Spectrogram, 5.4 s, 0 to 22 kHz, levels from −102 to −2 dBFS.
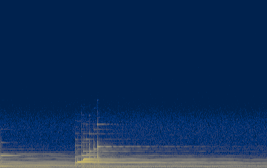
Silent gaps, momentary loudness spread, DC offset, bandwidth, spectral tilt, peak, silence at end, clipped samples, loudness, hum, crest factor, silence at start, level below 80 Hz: none; 21 LU; under 0.1%; 6.2 kHz; -6.5 dB/octave; -12 dBFS; 0 s; under 0.1%; -31 LUFS; none; 20 dB; 0 s; -76 dBFS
